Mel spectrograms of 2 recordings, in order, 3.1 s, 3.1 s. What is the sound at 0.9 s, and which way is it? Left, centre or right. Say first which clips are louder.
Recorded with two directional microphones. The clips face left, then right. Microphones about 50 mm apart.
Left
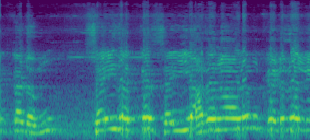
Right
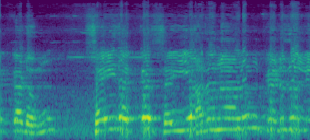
Speech: right 2 dB; right.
